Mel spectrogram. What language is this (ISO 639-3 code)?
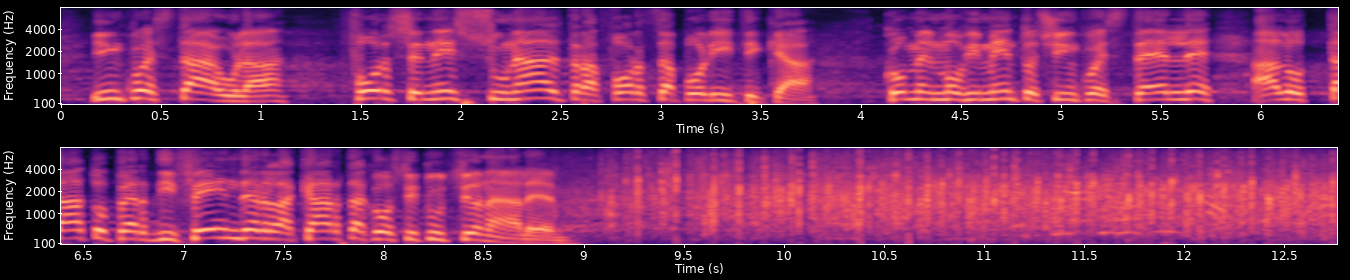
ita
